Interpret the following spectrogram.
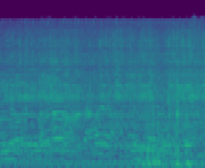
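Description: Faint voices of several people talking off the microphone, over a low steady rumble of background noise.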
